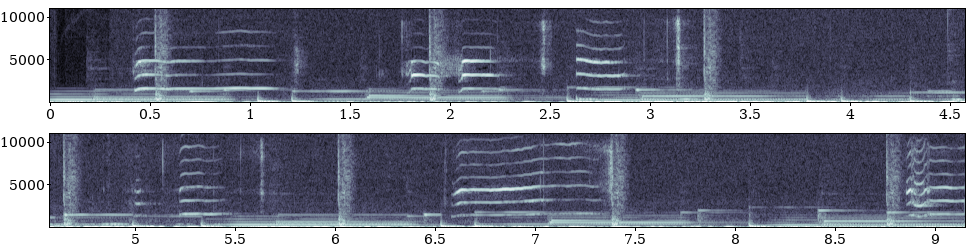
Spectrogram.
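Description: A female kitten named Pepper meows over and over in quick succession, her high, thin cries fairly loud, with a low steady hum underneath and no talking.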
